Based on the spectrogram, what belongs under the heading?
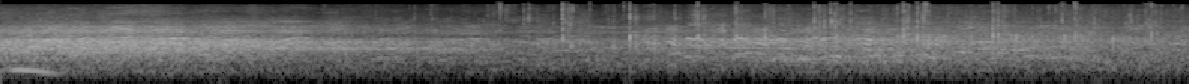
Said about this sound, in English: I can't wait to tell him it got applause today. That's going to be great.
